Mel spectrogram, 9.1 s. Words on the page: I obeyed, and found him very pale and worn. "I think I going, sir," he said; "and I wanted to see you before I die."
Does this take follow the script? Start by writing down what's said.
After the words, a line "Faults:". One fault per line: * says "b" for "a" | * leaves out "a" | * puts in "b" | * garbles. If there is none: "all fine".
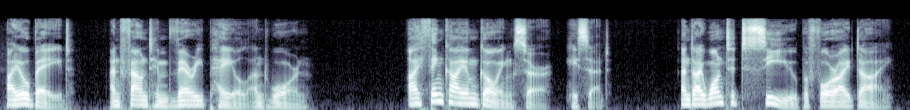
I obeyed, and found him very pale and worn. "I think I am going, sir," he said; "and I wanted to see you before I die."
Faults:
* puts in "am"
